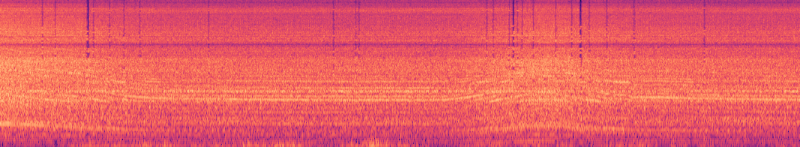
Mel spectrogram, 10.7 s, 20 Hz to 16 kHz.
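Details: Mercedes-Benz M272/M273 (S211 E-Class) at cold start idle: light fast rattle and drifting whine, about four beats a second, engine stumbling; low oil pressure from leaking oil pickup tube O-ring, fixed by replacing it.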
